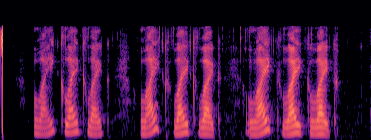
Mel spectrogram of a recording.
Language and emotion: Russian, positive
